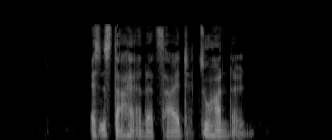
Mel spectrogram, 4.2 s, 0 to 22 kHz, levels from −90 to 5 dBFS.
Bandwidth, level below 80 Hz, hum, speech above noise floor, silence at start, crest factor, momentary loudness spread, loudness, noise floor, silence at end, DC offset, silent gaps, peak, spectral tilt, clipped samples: 11.5 kHz; -72 dBFS; none; 46 dB; 1.15 s; 26 dB; 8 LU; -43 LUFS; -89 dBFS; 1.1 s; under 0.1%; none; -22 dBFS; -3.5 dB/octave; under 0.1%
